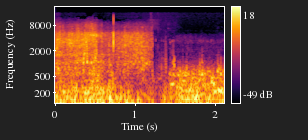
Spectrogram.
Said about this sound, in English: The guys stuck a GoPro in the water and recorded the shark biting the boat. Now, the camera was underwater when he says he just bit the boat. So it's literally underwater. But here's the sound.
